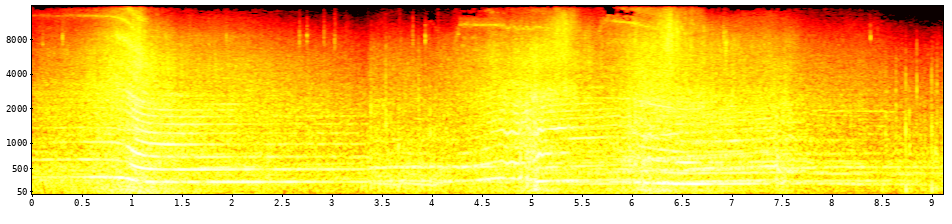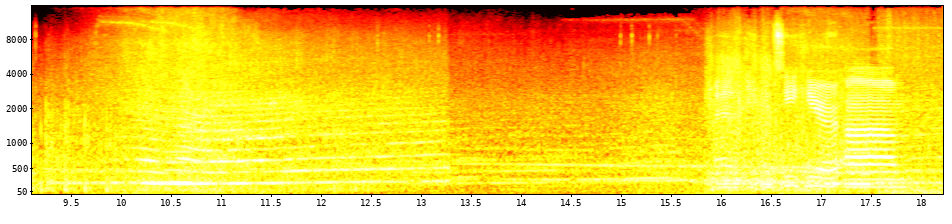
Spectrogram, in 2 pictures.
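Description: A race car laps Suzuka in a racing video game, its engine note climbing and falling through repeated gear shifts, loud and continuous, with tire squeal near the end and talk running alongside.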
